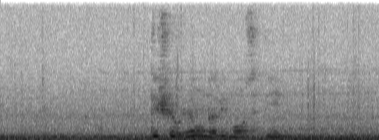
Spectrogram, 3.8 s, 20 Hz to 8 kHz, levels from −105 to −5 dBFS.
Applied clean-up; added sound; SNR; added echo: none; Engine; -3 dB; reverberation time 0.7 s.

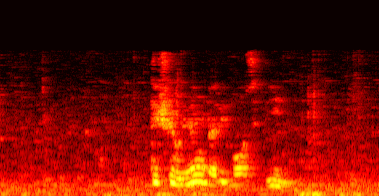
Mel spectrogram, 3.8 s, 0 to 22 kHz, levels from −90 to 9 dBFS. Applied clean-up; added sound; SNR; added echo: classical method WPE with log-MMSE.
